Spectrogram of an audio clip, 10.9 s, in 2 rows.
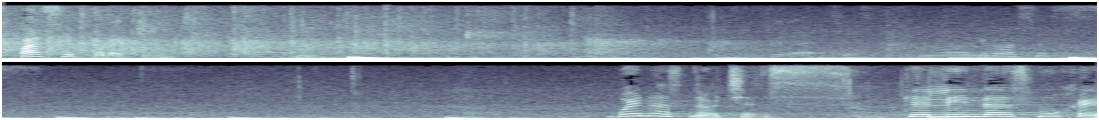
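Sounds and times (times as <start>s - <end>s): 
welcoming applause: 0.0s - 3.7s
speech: 0.1s - 1.8s, 4.8s - 5.6s, 8.5s - 10.9s.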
